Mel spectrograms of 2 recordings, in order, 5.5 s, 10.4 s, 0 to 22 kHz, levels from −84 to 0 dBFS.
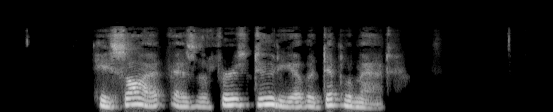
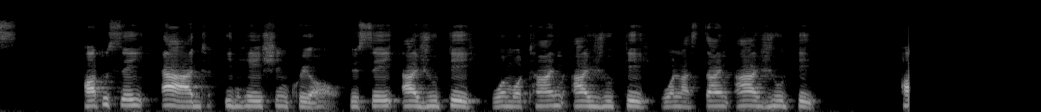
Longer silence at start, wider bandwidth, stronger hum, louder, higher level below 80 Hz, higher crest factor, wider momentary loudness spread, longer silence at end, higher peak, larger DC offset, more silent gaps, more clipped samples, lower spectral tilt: first, 0.95 s vs 0 s; second, 9.6 kHz vs 11.5 kHz; neither; first, -20 LUFS vs -35 LUFS; about the same, -64 dBFS vs -68 dBFS; about the same, 18 dB vs 20 dB; about the same, 9 LU vs 10 LU; first, 1.6 s vs 1.3 s; first, -4 dBFS vs -16 dBFS; neither; second, none vs 0.63-0.82 s, 8.56-8.76 s, 8.87-9.01 s; neither; about the same, -5.5 dB/octave vs -6 dB/octave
